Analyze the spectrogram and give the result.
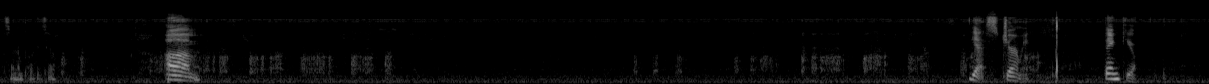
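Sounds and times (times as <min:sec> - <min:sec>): soft bird calls: 0:00.4 - 0:04.7, 0:05.8 - 0:10.8.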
